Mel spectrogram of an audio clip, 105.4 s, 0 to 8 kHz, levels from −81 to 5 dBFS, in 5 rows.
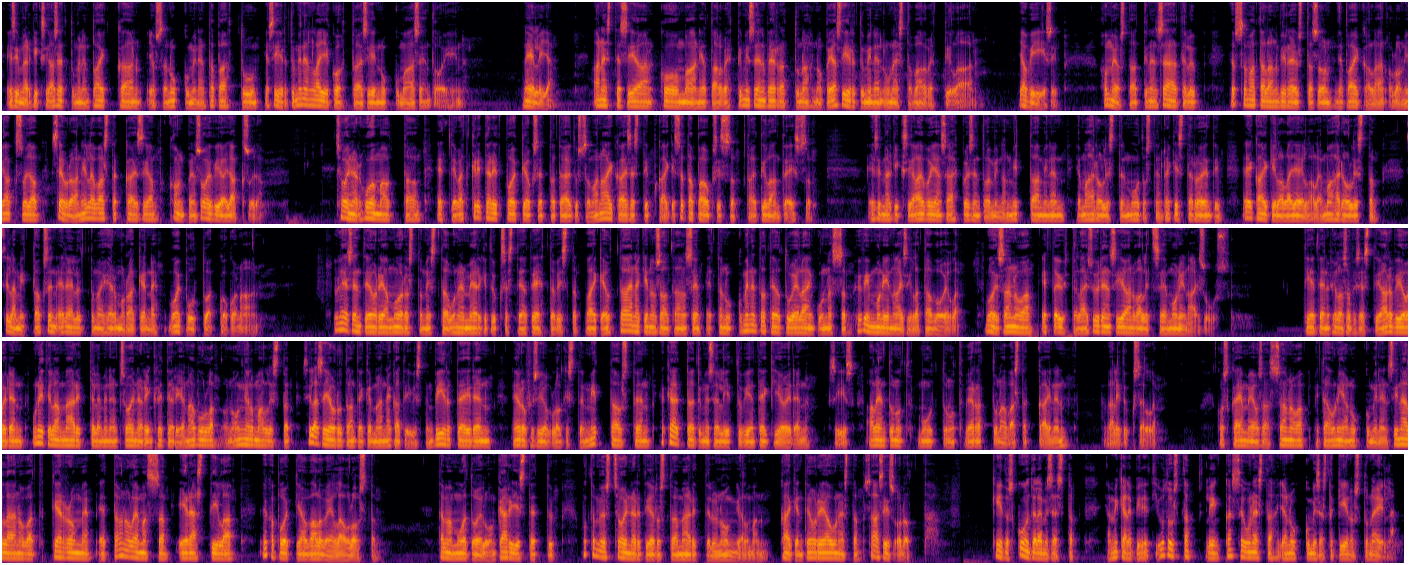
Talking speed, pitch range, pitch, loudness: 95 wpm, 80-95 Hz, 90 Hz, -19 LUFS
